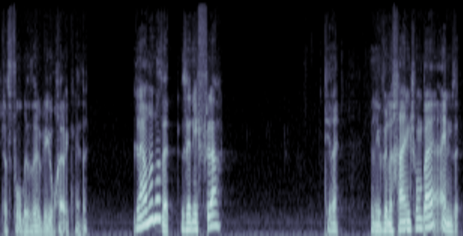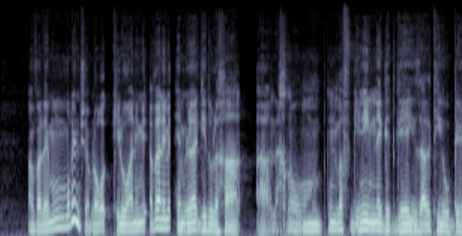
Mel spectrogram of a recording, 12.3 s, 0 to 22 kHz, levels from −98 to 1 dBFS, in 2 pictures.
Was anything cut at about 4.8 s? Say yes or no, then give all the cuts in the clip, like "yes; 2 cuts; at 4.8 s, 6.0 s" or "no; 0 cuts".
no; 1 cut; at 8.4 s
